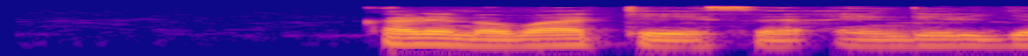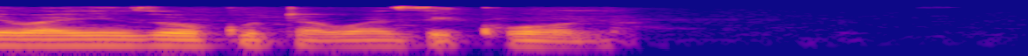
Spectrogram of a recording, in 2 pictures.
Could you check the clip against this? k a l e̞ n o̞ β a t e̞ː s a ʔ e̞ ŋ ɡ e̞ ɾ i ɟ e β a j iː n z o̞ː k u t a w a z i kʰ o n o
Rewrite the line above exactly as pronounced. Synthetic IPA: k a l e̞ n o̞ β a t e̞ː s a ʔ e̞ ŋ ɡ e̞ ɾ i ɟ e β a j iː n z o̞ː k u t a w a z i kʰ o n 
